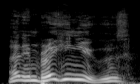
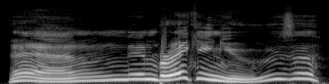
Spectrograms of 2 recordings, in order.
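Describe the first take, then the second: First: It is said in an ordinary pitch and pace. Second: Every syllable is stretched out very long.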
